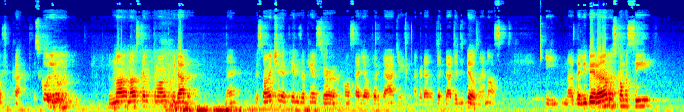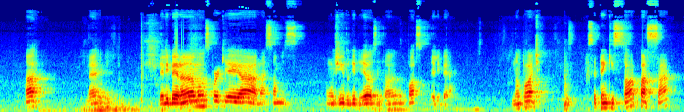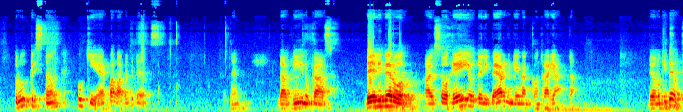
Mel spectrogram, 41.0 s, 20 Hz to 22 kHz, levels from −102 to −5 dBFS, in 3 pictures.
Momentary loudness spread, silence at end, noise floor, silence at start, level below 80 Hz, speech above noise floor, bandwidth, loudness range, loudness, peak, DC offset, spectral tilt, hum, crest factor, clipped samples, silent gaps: 21 LU; 0 s; -57 dBFS; 0 s; -30 dBFS; 41 dB; over 20 kHz; 10 LU; -16 LUFS; 0 dBFS; under 0.1%; -6 dB/octave; none; 18 dB; under 0.1%; none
